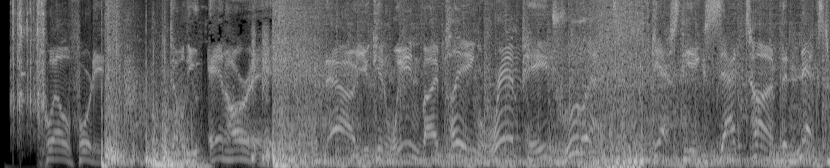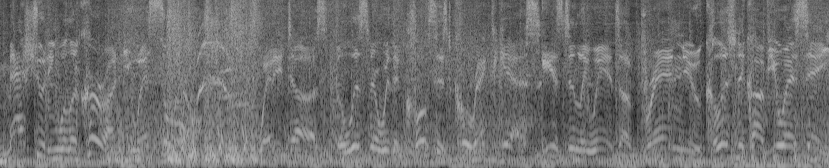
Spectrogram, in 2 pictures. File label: contest promo; 1240 WNRA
